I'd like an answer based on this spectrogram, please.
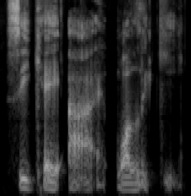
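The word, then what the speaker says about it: Wolicki: His name is, I don't know how to pronounce this. P-E-S-A-C-H W-O-L-I-C-K-I, Walicki.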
